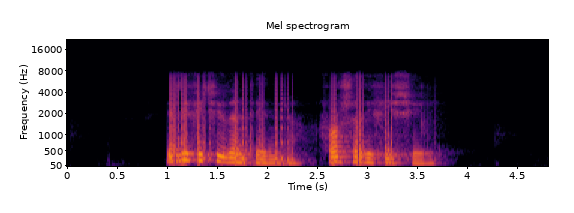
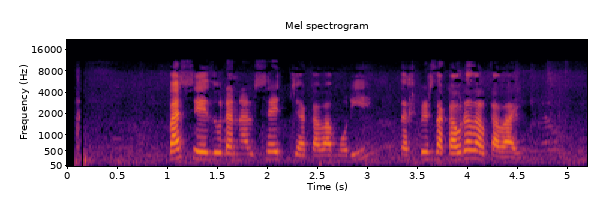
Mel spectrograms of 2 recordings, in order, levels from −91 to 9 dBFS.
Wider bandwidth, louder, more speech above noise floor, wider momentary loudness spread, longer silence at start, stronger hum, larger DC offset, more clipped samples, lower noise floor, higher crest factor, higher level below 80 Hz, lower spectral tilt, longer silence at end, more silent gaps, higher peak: second, 7.8 kHz vs 11.5 kHz; about the same, -25 LUFS vs -24 LUFS; first, 60 dB vs 26 dB; second, 13 LU vs 17 LU; first, 1 s vs 0.1 s; neither; neither; neither; first, -84 dBFS vs -51 dBFS; about the same, 20 dB vs 24 dB; first, -54 dBFS vs -68 dBFS; first, -7.5 dB/octave vs -1 dB/octave; first, 1.15 s vs 0.35 s; neither; about the same, -6 dBFS vs -4 dBFS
